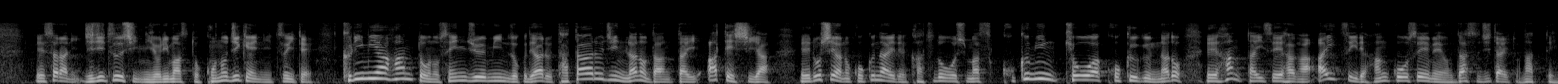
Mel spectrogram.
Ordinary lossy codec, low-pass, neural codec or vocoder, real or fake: none; 7.2 kHz; none; real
